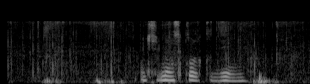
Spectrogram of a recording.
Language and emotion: Russian, neutral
